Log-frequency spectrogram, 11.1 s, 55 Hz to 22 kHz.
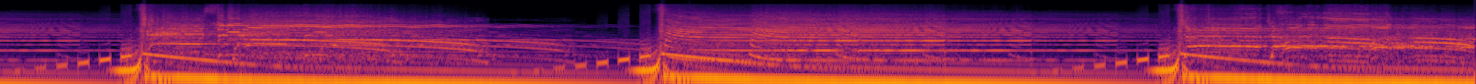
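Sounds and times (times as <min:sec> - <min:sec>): horn-like tones sliding downward: 0:00.0 - 0:02.8, 0:04.3 - 0:10.2
deep bass drone: 0:00.0 - 0:11.0.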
